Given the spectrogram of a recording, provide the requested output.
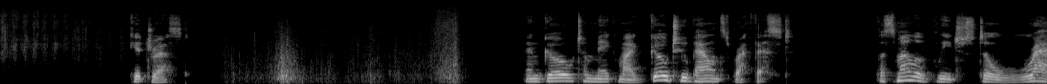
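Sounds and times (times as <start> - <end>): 
toothbrush scrubbing teeth: 0.0 - 1.4
speech: 1.3 - 2.0, 5.2 - 8.0, 8.8 - 10.4.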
